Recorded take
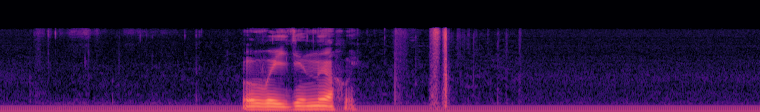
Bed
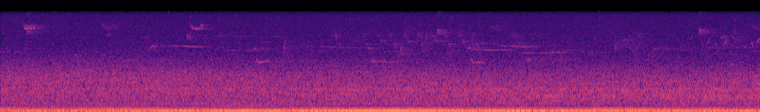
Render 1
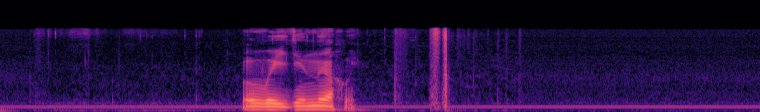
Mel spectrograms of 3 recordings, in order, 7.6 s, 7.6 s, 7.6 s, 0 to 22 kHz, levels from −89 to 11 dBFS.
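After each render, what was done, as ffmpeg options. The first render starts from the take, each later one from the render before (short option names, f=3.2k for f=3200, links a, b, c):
-af "bandreject=f=50:t=h:w=4,bandreject=f=100:t=h:w=4,bandreject=f=150:t=h:w=4"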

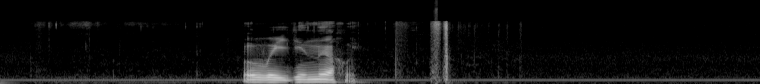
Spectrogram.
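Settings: -filter_complex "[0:a]asettb=1/sr,asplit=3[a][b][c];[a]atrim=end=2.524[d];[b]atrim=start=2.52:end=2.99,asetpts=PTS-STARTPTS,afade=t=in:d=0.004:c=qsin,afade=t=out:st=0.466:d=0.004:c=qsin,lowpass=f=3.8k:w=0.5412,lowpass=f=3.8k:w=1.3066[e];[c]atrim=start=2.986[f];[d][e]acrossfade=d=0.004:c1=hsin:c2=qsin[g];[g][f]acrossfade=d=0.004:c1=qsin:c2=hsin,asettb=1/sr,asplit=3[h][i][j];[h]atrim=end=3.514[k];[i]atrim=start=3.51:end=4.38,asetpts=PTS-STARTPTS,afade=t=in:d=0.004:c=qsin,afade=t=out:st=0.866:d=0.004:c=qsin,aeval=exprs='clip(val(0),-1,0.0631)':c=same[l];[j]atrim=start=4.376[m];[k][l]acrossfade=d=0.004:c1=hsin:c2=qsin[n];[n][m]acrossfade=d=0.004:c1=qsin:c2=hsin"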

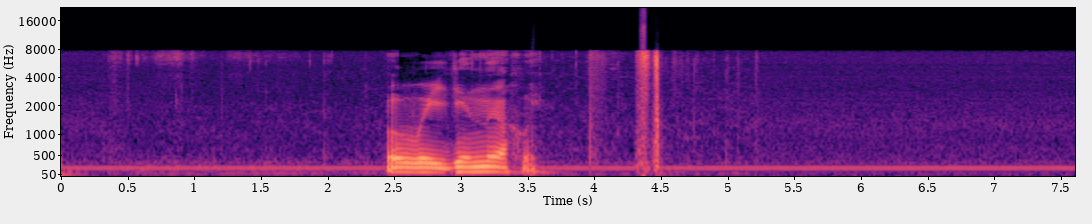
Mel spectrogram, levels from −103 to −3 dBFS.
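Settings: -af "acompressor=threshold=-18dB:ratio=6"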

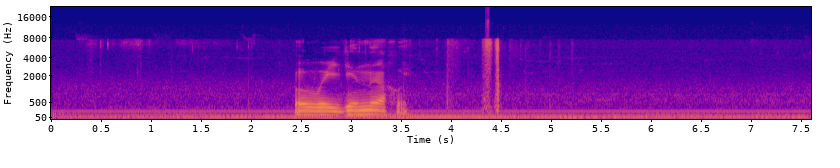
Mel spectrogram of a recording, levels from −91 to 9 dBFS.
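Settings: -filter_complex "[1:a]volume=-21dB[a];[0:a][a]amix=inputs=2:normalize=0"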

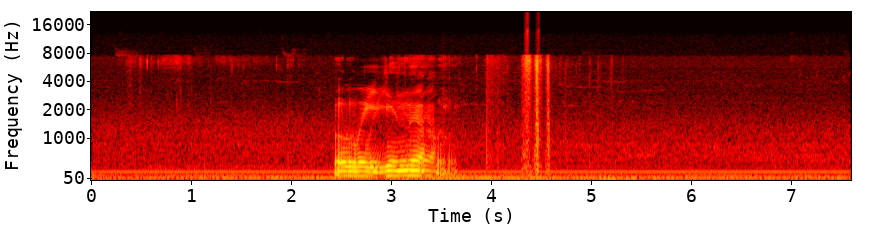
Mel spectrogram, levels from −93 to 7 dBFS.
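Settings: -filter_complex "[0:a]asplit=2[a][b];[b]adelay=110.8,volume=-7dB,highshelf=f=4k:g=-2.49[c];[a][c]amix=inputs=2:normalize=0"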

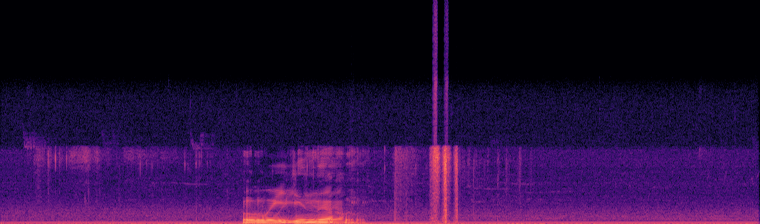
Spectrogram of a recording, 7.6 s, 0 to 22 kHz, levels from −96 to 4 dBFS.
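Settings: -af "volume=1.5dB"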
